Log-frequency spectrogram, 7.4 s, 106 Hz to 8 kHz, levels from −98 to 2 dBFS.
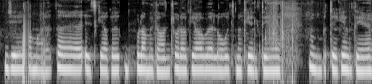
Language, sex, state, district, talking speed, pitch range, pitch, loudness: Hindi, female, Delhi, New Delhi, 145 wpm, 215-230 Hz, 220 Hz, -18 LUFS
